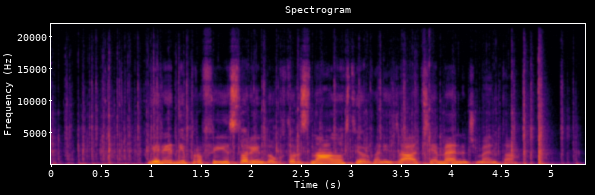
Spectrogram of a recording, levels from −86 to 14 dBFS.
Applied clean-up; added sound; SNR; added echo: none; Computer keyboard; 14 dB; none.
